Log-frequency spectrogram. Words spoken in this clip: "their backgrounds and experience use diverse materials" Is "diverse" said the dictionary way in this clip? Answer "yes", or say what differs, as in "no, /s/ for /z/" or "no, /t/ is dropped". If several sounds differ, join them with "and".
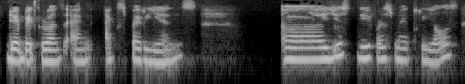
no, /f/ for /v/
